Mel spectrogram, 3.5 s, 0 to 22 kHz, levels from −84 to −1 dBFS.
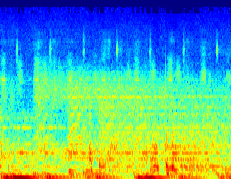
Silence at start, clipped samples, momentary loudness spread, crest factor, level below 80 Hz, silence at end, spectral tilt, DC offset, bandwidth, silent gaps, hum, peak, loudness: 0 s; under 0.1%; 6 LU; 10 dB; -12 dBFS; 0 s; -6.5 dB/octave; under 0.1%; 9 kHz; none; none; 0 dBFS; -15 LUFS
